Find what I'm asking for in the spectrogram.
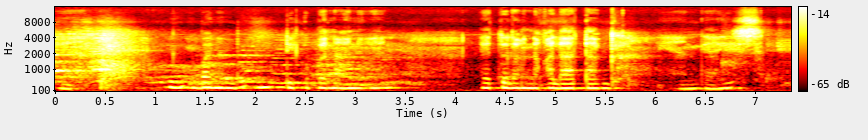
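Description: Long pauses come often as someone talks very slowly. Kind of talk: sales pitch. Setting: shopping trip, filming items in a store. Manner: animated, persuasive.

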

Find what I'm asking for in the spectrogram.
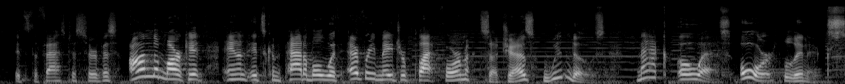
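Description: A man at a fairly slow pace, faint music in the background. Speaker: show host. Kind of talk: sponsor read. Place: studio. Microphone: lapel.

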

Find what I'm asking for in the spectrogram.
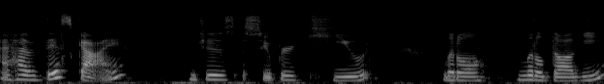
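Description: A woman speaking very slowly, with long, frequent pauses, over a quiet background. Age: 20s. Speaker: knitting podcaster and craft business owner; knitting podcaster. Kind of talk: casual chat. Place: home room. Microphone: phone near.

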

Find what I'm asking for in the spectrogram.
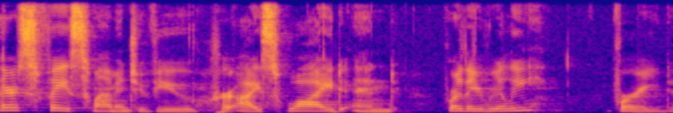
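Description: A woman with a fairly high, somewhat breathy voice speaks at a fairly slow pace with fairly even intonation. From Philippines. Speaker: student writer. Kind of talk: reading aloud; literary reading. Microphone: podium.

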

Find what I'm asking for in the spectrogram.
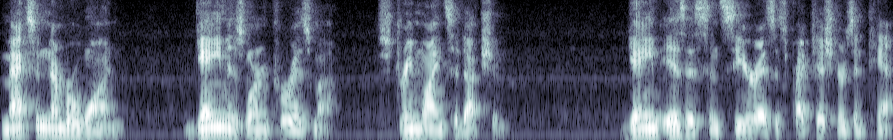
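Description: Talking at a fairly slow pace, a man uses a medium pitch with ordinary pitch variation. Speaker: dating coach. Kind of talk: solo commentary.

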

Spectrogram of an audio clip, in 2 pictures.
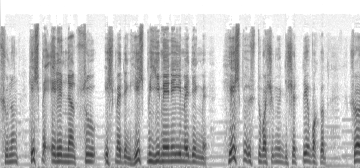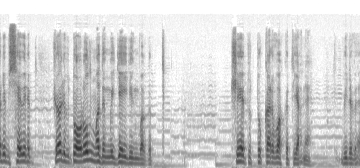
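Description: Faint music sits behind a man who speaks at a moderate pace with ordinary pitch variation and long, frequent pauses. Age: 80s+. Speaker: villager caring for wife with Alzheimer's. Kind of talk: interview answer. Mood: tearful, emotional. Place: home room.

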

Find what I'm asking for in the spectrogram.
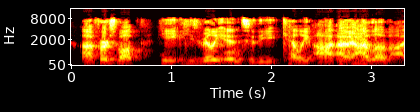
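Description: This is a man with an American accent. He speaks at a fairly quick pace. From New Jersey. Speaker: hockey podcast host. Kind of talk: casual chat.

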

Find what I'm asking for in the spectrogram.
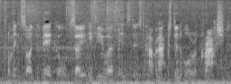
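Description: The speech runs at a fairly quick pace while clear music plays in the background. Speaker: product reviewer driving. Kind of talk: product review commentary.

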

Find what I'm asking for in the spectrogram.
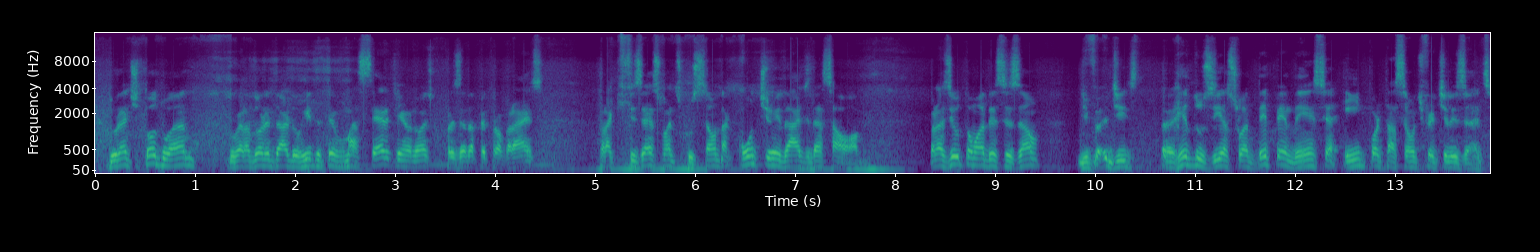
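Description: A man talks at a very fast pace with ordinary pitch variation, in a dry sound with no echo and light background noise. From Brazil. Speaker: state government official. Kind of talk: news interview statement. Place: street. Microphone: lapel.

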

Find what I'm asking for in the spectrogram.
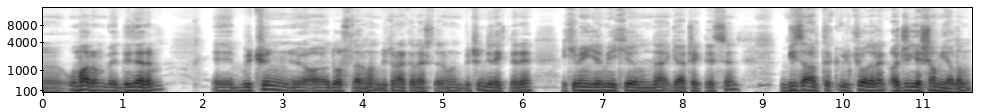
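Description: At a fairly slow pace, a man with a fairly low pitch speaks in a dark, mellow tone with fairly even intonation. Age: 60s. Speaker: retired sea captain and video blogger. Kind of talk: personal new year video message. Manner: hesitant, many filler sounds.

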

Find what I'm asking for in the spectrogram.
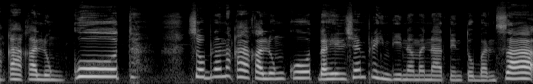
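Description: The speech moves at a moderate pace with very wide pitch swings. The sound is dry and close, with no echo. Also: woman, high pitch for a woman. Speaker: vlogger and housekeeper in Japan. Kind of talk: casual vlog monologue.

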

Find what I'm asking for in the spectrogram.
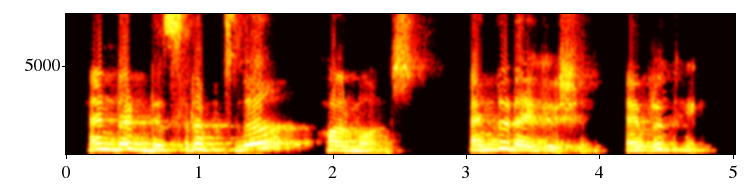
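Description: Audible room echo fills the recording. A woman speaks with ordinary pitch variation. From India. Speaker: spiritual teacher. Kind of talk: spiritual talk mixing Hindi and English. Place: home room. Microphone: lapel.

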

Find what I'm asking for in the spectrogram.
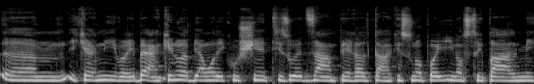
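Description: The speech moves at a moderate pace in a monotone, flat intonation. The recording is very clean, with a silent background. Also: man. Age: 30s. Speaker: wildlife artist and YouTuber. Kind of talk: live-stream drawing session with chat Q&A. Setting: live stream.

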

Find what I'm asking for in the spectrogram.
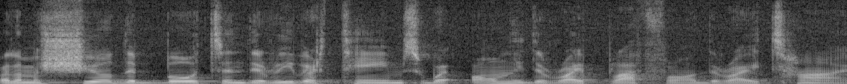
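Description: With a non-native accent, a man speaks at a fairly high pitch with a bright, sharp tone and lively intonation. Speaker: interviewer. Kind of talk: reading aloud; interview. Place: hall. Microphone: studio mic.

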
